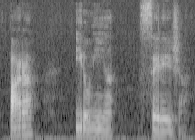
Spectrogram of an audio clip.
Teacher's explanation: So it's that tongue flap against the ridge behind the top front teeth. Nothing like an English R, so be careful.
